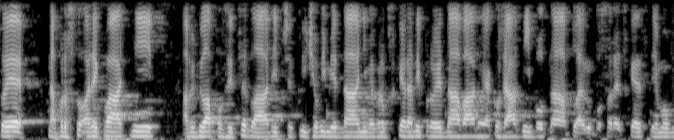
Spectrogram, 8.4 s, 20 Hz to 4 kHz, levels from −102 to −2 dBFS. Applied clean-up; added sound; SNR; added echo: classical method Wiener filter.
